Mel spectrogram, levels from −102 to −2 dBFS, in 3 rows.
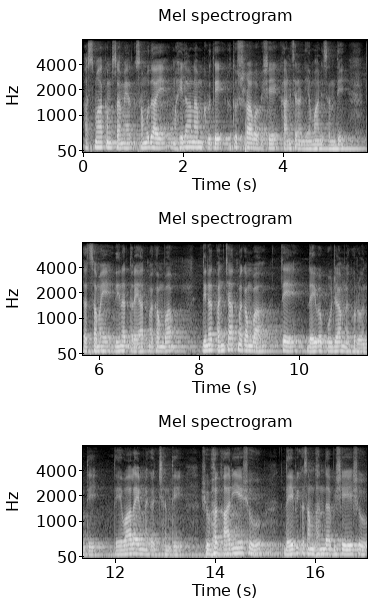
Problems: background sounds at intervals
